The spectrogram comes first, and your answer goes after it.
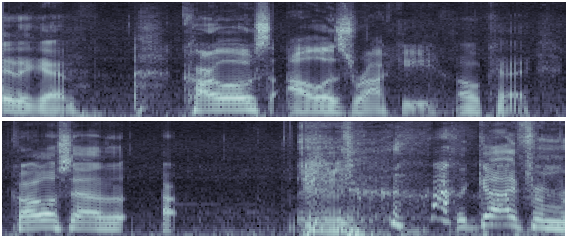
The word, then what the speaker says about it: Carlos Alazraqui: I believe it's Carlos Alazraqui. Alazraqui? That's how I'm pronouncing Instead it. of Alazarqui? Yeah, because that's not how it's spelled. Okay. So, say it again. Carlos Alazraqui.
